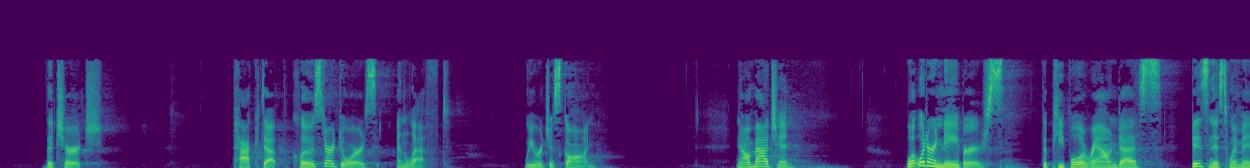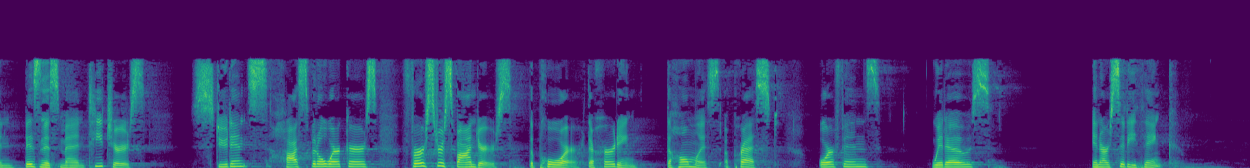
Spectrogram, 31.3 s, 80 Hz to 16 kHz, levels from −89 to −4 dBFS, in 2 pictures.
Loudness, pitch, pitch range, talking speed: -19 LUFS, 205 Hz, 180-235 Hz, 85 wpm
